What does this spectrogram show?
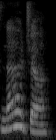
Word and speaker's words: Nerja: Sounds like Nerha when we went there. Even though I still don't think that's how you say Where it. did we go now? No, it's Nerja.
